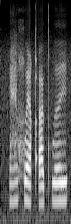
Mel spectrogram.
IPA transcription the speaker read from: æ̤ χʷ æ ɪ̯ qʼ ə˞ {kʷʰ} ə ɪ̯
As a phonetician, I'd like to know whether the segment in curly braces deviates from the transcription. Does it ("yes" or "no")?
no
